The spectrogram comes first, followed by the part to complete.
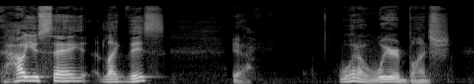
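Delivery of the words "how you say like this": put-on fake Spanish accent, higher. Imitating how Hilaria talks after visiting Spain: Hilaria's fake Spanish accent. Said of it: "now she talks like".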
